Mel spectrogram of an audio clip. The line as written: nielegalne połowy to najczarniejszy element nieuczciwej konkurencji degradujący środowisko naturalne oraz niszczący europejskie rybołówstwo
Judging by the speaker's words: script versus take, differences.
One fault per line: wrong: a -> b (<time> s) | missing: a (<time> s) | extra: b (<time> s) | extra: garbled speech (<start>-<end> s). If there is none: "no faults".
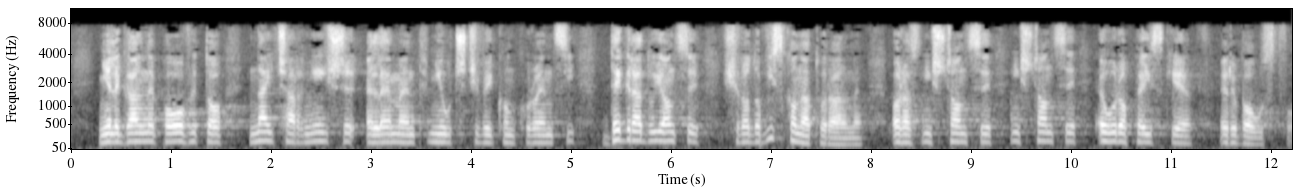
extra: niszczący (9.4 s)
